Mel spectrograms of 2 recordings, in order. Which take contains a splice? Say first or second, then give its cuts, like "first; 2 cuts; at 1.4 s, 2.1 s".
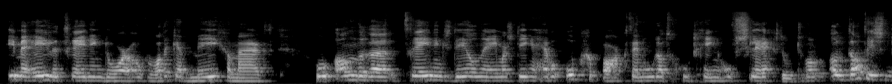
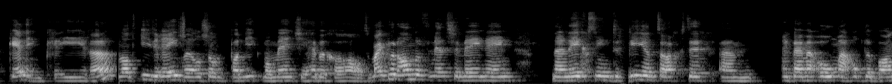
second; 5 cuts; at 1.8 s, 2.3 s, 3.9 s, 4.3 s, 7.8 s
